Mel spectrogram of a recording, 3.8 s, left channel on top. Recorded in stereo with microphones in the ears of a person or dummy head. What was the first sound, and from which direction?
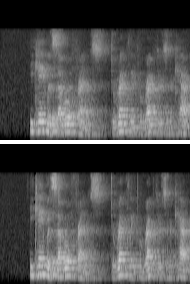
A man speaking, 70° right (ahead or behind).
